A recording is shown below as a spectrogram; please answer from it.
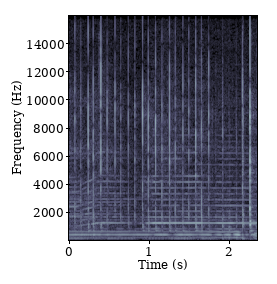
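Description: Carnatic concert music: a held note over a steady drone, with scattered mridangam strokes. Ornamented, wavering melody takes up again just after.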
